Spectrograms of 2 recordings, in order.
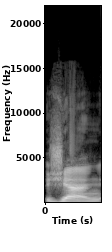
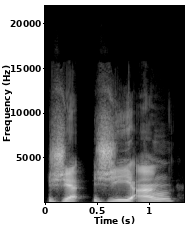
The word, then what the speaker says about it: Xiang: Um, oh, it is Xin is between sin and shin and Xiang is pronounced the way you would read in English. Xiang Xin Xiang.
